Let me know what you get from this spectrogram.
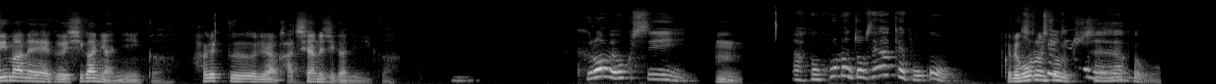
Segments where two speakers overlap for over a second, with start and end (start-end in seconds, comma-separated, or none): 10.2-11.4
